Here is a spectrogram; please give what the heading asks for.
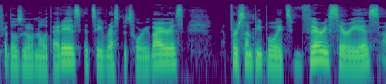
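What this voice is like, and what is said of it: Congested, not-fully-recovered voice. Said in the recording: “I'm still recovering from what you hear. My voice is not back 100% because I'm still very congested”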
